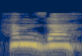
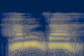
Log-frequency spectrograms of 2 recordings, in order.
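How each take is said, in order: First: The m sound is kept short. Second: The same.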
